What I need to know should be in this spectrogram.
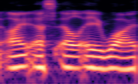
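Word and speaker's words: Islay: region of scotland um called the isla region i-s-l-a-y they pronounce it isla but um that's the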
